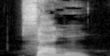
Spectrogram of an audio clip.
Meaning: having some kind of number
- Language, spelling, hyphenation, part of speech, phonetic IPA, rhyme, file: Hungarian, számú, szá‧mú, adjective, [ˈsaːmuː], -muː, Hu-számú.ogg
